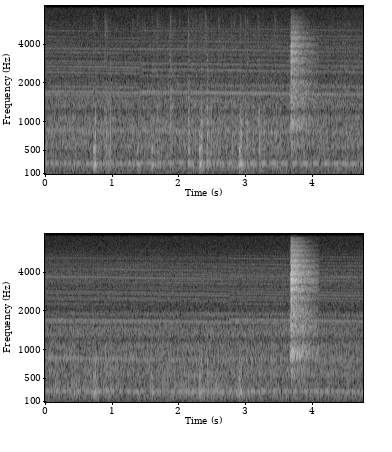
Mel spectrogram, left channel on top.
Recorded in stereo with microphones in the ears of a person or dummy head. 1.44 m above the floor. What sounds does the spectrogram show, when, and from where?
0.7 s a rattle: 70° left (ahead or behind)
3.7 s a clap: 30° right (ahead or behind)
